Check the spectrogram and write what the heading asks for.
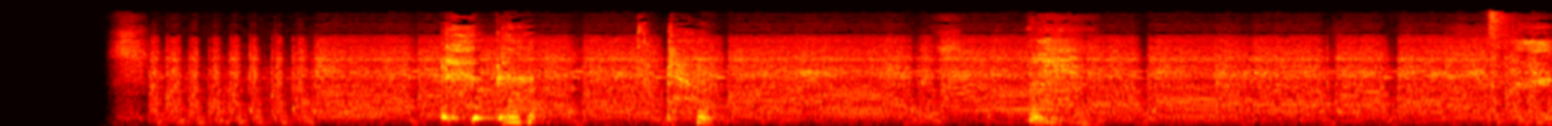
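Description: Intro of a metalcore song: an electric guitar riff starts about a second in, at first with rapid picked notes, with three brief sliding sounds over it, before the full band enters.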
